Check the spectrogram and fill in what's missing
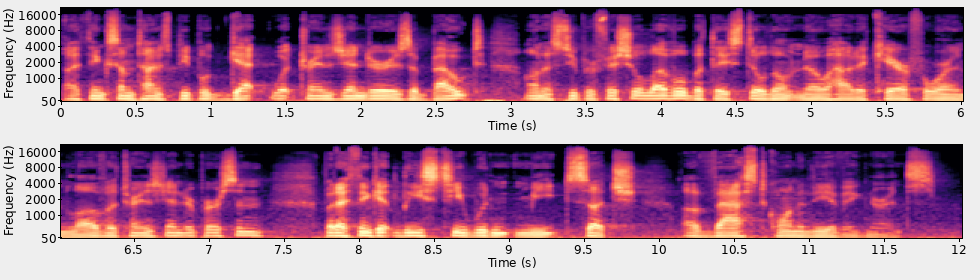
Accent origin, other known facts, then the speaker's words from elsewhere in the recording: rural Maine, United States; I grew up not in New Hampshire, but in rural Maine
